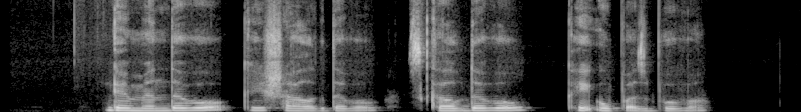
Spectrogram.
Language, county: Lithuanian, Vilnius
